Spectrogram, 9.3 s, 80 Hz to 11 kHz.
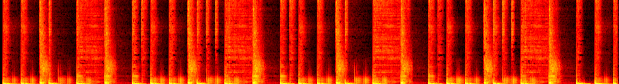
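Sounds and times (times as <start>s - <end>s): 
drum kit: 0.0s - 9.2s.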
